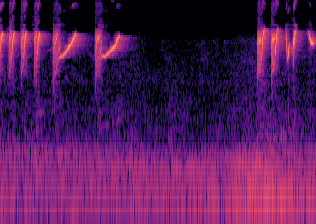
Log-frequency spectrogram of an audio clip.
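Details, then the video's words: Sunbird (kolibri wulung) in full song: quick high chirps followed by two rising, sweeping whistles, a second or so of quiet, then another short burst of sharp, very high twittering. "Burung Kolibri wulung ( kowul ) gacor mantab"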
